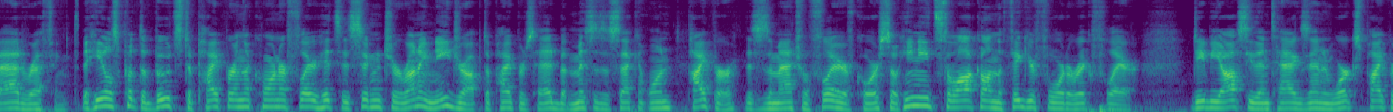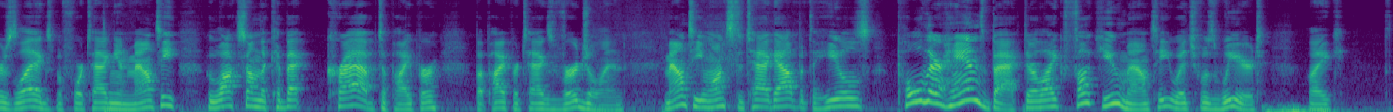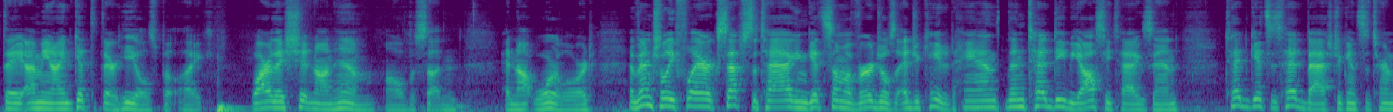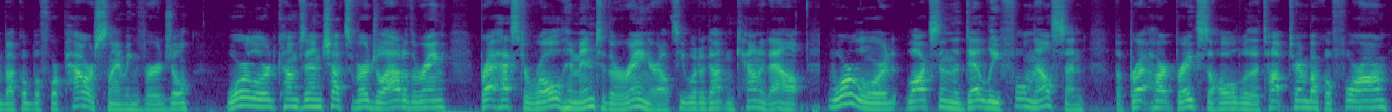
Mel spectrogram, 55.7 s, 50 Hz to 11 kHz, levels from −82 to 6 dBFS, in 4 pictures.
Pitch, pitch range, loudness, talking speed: 135 Hz, 120-160 Hz, -21 LUFS, 205 wpm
